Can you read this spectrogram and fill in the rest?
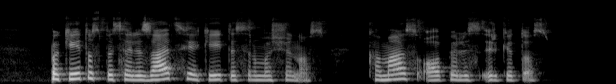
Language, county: Lithuanian, Vilnius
